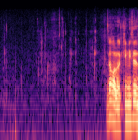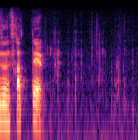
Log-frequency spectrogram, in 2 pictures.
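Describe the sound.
Soft chewing while eating a convenience-store boxed lunch during a lunch-break chat, with small crunchy, clicky mouth noises running throughout, briefly interrupted by a short spoken phrase in the middle.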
